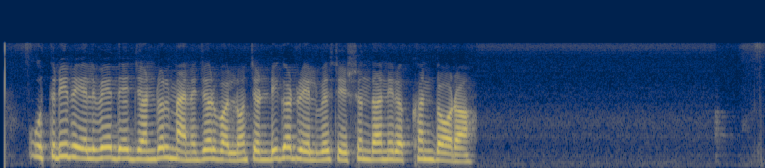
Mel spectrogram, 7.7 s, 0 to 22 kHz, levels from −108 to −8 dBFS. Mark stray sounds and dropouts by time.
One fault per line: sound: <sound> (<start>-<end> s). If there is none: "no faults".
no faults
